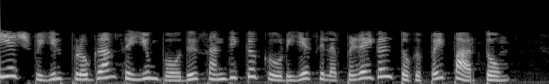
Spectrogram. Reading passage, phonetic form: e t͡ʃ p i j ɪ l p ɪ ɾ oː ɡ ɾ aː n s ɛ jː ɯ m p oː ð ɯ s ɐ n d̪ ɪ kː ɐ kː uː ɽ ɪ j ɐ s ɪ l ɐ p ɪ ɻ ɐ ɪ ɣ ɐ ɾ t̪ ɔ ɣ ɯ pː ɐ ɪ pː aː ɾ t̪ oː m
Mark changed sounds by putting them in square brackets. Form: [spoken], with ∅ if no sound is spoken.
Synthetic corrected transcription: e t͡ʃ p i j ɪ l p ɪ ɾ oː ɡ ɾ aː [m] s ɛ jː ɯ m p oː ð ɯ s ɐ n d̪ ɪ kː ɐ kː uː ɽ ɪ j ɐ s ɪ l ɐ p ɪ ɻ ɐ ɪ ɣ ɐ [ɭ] t̪ ɔ ɣ ɯ pː ɐ ɪ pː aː ɾ t̪ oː m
